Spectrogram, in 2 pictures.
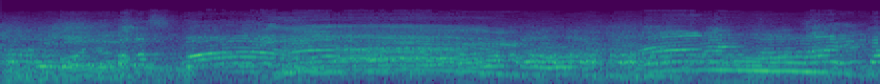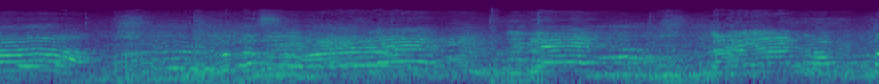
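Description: A group of children's voices calling out and chattering together, with two long drawn-out high cries that rise and fall, one about a second in and one about halfway through.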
